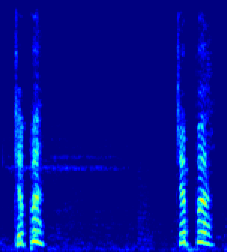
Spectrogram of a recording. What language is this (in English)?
Gujarati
